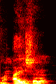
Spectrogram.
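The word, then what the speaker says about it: מעשר: 10 means 10 in the Hebrew and is pronounced Ma'aishara.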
